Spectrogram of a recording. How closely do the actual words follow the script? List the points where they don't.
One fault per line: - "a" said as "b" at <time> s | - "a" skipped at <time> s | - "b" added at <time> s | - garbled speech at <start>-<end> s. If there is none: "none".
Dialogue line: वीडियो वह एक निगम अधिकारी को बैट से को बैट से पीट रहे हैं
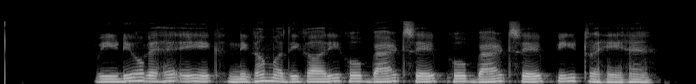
none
